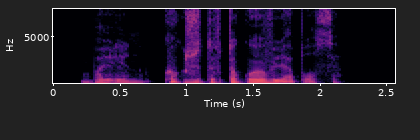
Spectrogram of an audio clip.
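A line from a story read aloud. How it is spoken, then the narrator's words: Sympathetic question. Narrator (Russian): Сочувственным голосом поинтересовался Илья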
